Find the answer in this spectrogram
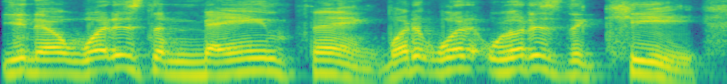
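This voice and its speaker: Against a quiet background, a man uses an ordinary speaking voice at a fairly high pitch. He talks at a moderate pace with lively intonation. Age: 60s. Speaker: network marketing leader. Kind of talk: mentorship talk on a group call. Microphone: sound is good.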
